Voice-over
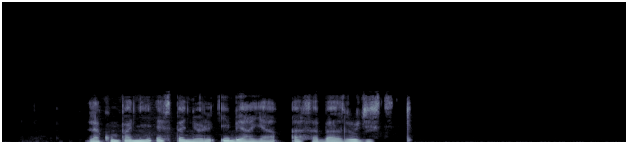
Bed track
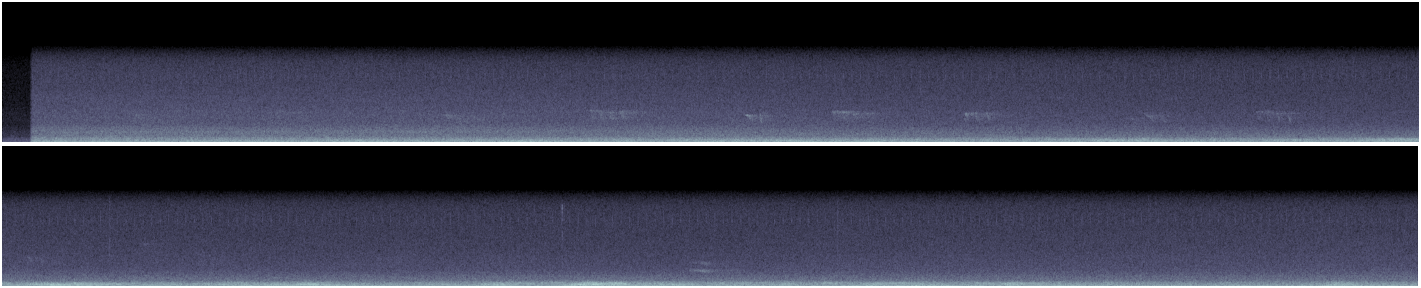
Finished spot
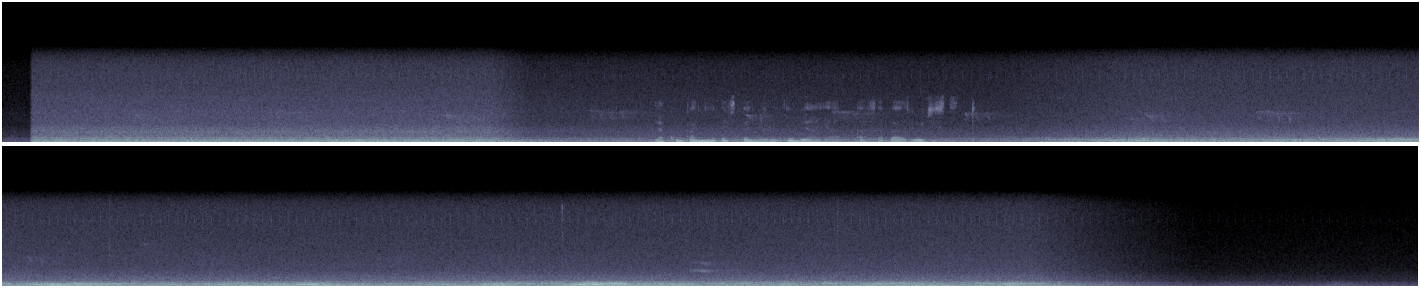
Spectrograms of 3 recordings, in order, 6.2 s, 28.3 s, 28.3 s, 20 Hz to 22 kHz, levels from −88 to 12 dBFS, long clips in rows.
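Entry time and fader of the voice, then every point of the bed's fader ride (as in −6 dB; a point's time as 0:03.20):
5.65 s, −5.0 dB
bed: 0:04.89 −2.5 dB
0:05.26 −12 dB
0:09.90 −12 dB
0:11.35 −3 dB
0:24.45 −3 dB
0:26.12 −27.5 dB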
